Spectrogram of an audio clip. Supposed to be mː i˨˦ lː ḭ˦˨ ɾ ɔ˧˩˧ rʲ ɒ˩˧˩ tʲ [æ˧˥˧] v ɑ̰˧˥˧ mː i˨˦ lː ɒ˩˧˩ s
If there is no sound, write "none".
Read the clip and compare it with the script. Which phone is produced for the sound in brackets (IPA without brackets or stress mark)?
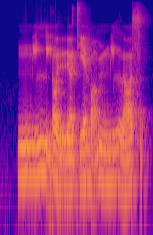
æ˧˥˧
